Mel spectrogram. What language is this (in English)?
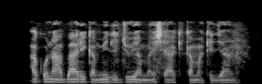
Swahili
